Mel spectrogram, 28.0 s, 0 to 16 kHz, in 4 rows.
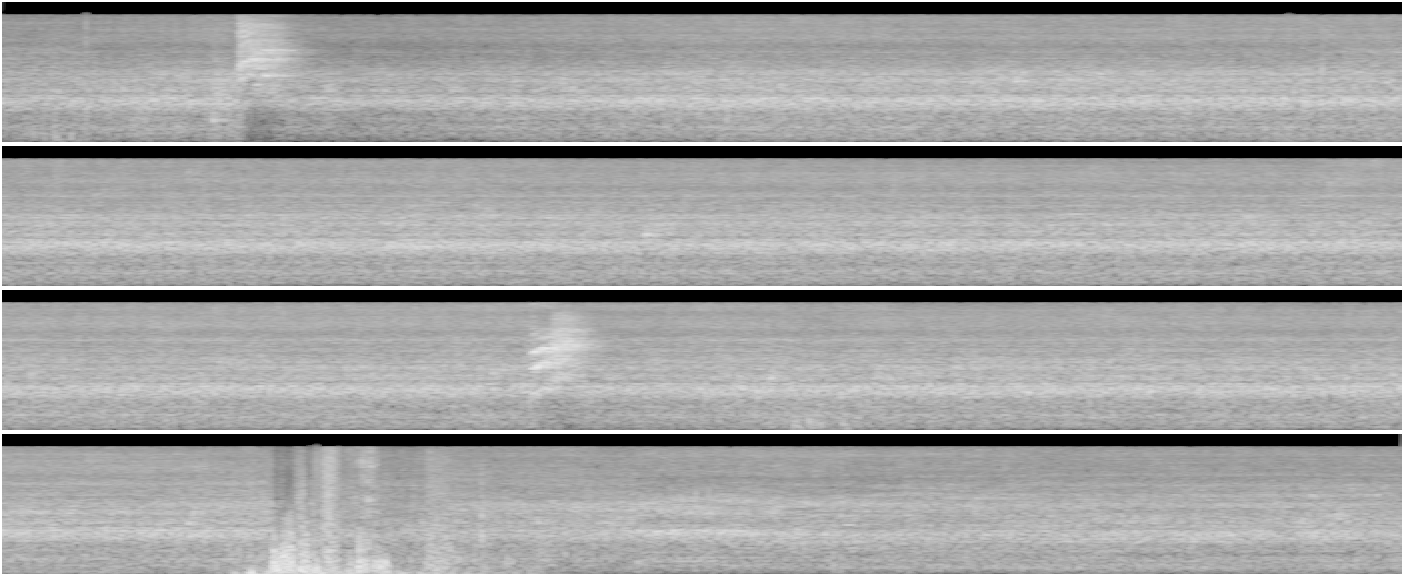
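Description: A blue Quaker parrot (monk parakeet) gives two short, high chirps, about a second in and again near 17 seconds, over a steady hiss of room noise. A low thud comes about 22 seconds in.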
